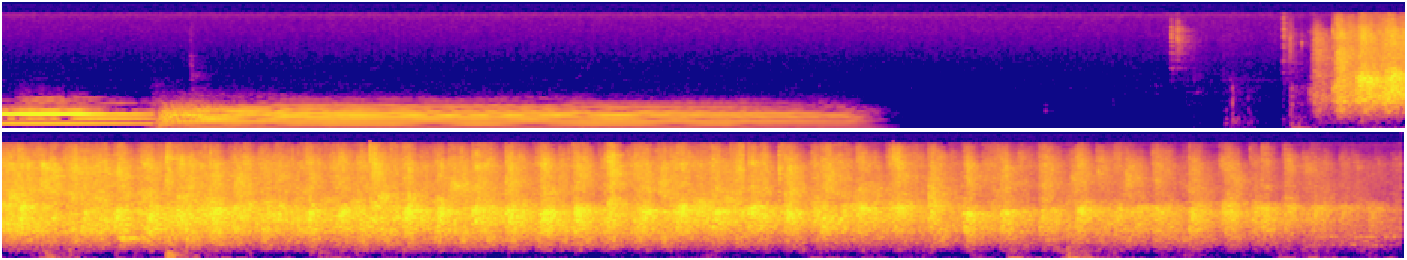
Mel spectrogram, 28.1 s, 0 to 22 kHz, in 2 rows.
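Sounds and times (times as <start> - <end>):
audience applauding: 13.1 - 28.0.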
